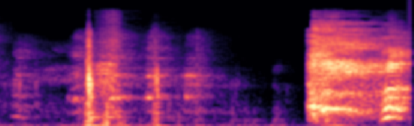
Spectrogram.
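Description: A man coughing: a short burst about half a second in, then a loud, harsh cough near the end.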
